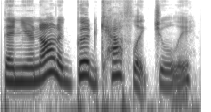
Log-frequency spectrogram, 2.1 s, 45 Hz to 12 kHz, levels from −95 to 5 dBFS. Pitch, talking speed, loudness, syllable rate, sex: 225 Hz, 200 wpm, -17 LUFS, 5.7 syllables/s, female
